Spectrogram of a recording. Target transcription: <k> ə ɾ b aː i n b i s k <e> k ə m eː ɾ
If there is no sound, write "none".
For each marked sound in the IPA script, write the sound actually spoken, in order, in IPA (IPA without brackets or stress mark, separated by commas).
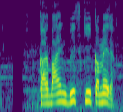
k, i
